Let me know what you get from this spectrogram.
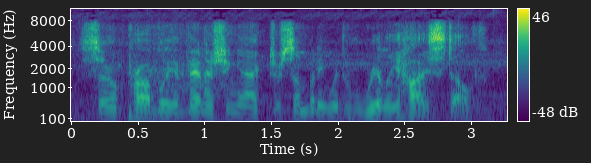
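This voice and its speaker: A man's voice: mid-range voice, steady tone, fast, pushed and bright, a little hiss or hum, poor audio. A man playing a tabletop game, chatting casually and thinking aloud as he explains the rules.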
